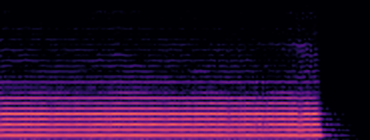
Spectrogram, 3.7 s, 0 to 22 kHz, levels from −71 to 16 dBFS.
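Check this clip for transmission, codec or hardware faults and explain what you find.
One fault stands out. From 1.77 s to the end, the music is a time-stretched section, running about 1.54 times faster while its pitch holds steady, so it sounds rushed. Software likely squeezed it to fit a length by dropping short pieces. A simple speed-up would raise the pitch, which doesn't happen here.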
